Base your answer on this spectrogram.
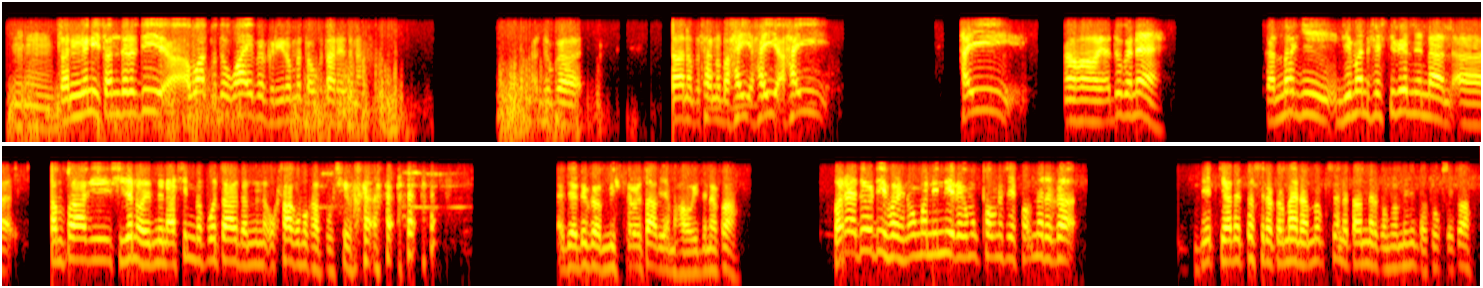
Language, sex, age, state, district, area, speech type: Manipuri, male, 45-60, Manipur, Ukhrul, rural, conversation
